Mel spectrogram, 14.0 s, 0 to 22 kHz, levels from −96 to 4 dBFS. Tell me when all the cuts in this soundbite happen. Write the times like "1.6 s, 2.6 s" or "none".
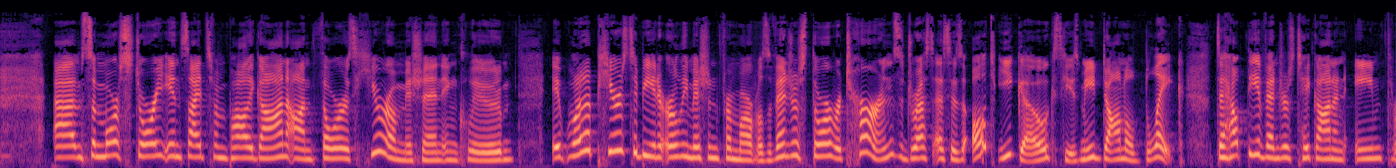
9.9 s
